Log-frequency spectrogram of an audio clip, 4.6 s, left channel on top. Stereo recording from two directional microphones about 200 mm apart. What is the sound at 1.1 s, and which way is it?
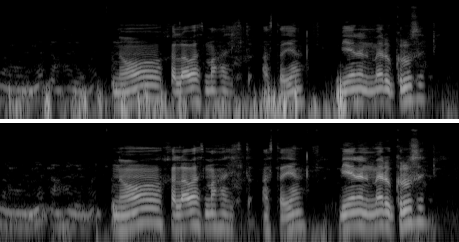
Speech, 10° left (ahead or behind).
